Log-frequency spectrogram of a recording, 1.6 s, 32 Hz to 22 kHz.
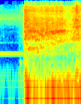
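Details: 1994 Chevrolet Corvette after fuel pump and filter replacement (owner chasing missing and stalling above 190 degrees, which the swap did not fix): quiet, then fires in one quick catch and settles into a deep, steady rumble; normal clean start.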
